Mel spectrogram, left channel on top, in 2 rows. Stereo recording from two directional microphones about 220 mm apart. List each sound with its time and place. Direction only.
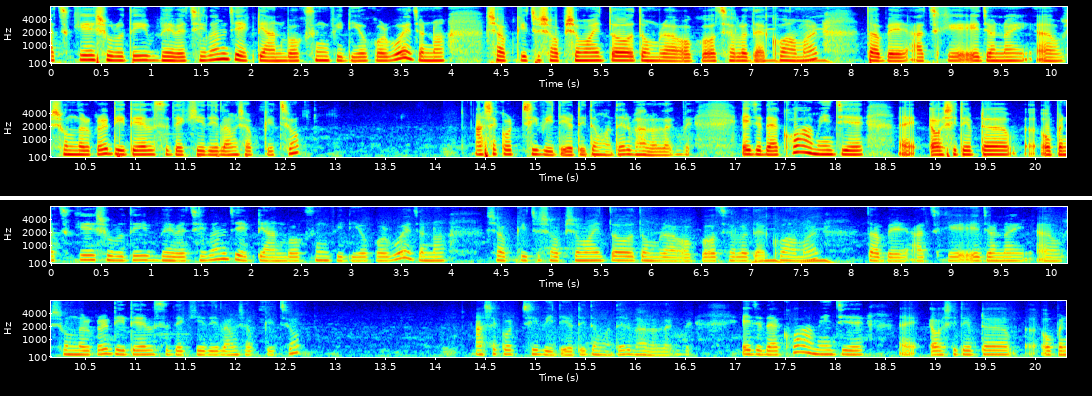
0.0 s speech: 45° left (ahead or behind)
14.3 s speech: 45° left (ahead or behind)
